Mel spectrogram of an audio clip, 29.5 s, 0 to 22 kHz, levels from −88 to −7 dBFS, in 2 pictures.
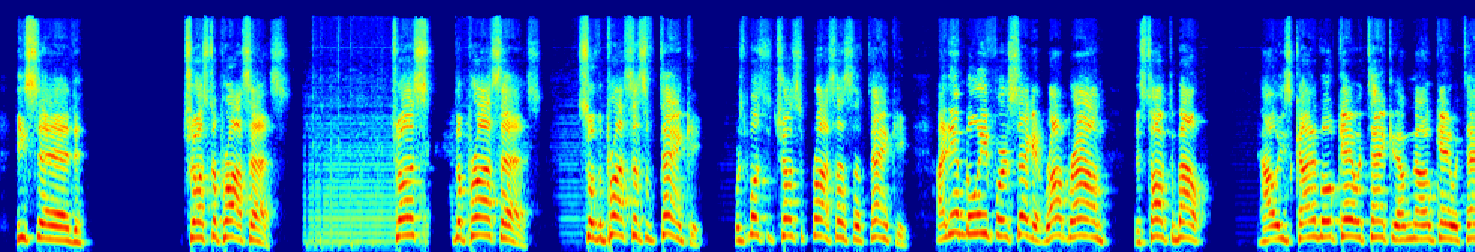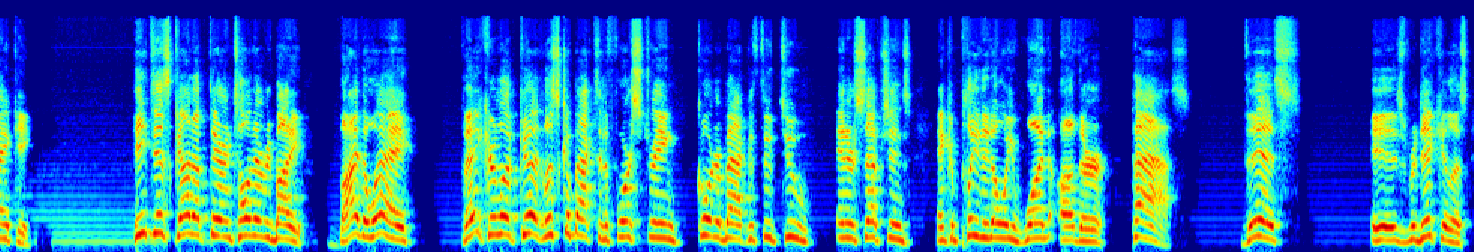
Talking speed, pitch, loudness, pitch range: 160 wpm, 230 Hz, -20 LUFS, 185-265 Hz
